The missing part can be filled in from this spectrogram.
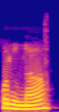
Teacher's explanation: اللام الساكنة عندما يأتي بعدها نون في نفس الكلمة، ننتبه ألا نلغم اللام في النون، لا نقول قلنا ولا نقول قلّا، قلنا نفصل اللام عن النون.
